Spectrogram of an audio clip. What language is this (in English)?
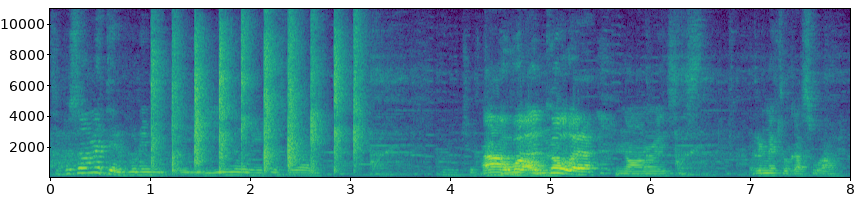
Italian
